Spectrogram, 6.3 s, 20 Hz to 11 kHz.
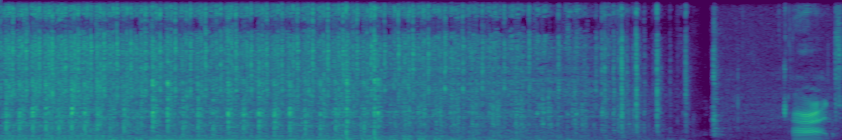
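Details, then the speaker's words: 1951 Caterpillar D8 2U dozer, sat since 1990, main engine previously seized and freed with WD-40 and ATF, first attempt to start the big diesel: steady chugging crank, about three beats a second, no start. "the first time we're actually trying to start the big motor and we didn't have much luck at it"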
